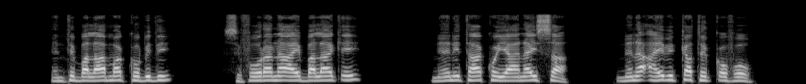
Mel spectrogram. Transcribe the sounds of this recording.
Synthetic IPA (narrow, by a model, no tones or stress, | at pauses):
ʔɪnt̪ːɪbɐlaːmːɐkːɔbɪd̪ɪ | sɪfoːɾɐnɐʔɐjbɐlaːkʼɪ | ne̞ːnɪt̪aːkːɔjaːnɐjsːɐ | nɛnɐʔːjbɪkːɐt̪ɛkʼːɔfɔ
